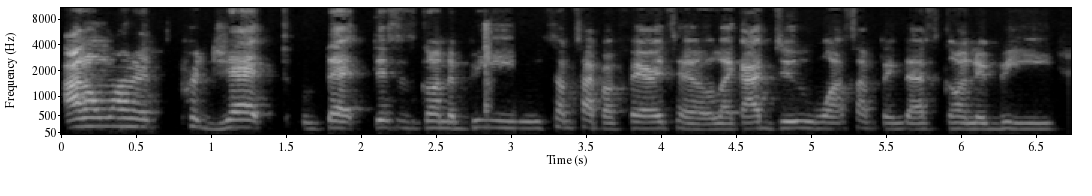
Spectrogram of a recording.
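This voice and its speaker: A woman's voice: lowish voice, fairly even intonation, moderate pace, pushed and bright. A woman co-hosting a podcast in candid casual chat, with an informal, emphatic, colloquial way of talking. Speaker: podcast co-host.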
